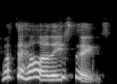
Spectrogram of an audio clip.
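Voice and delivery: high, loud mock bafflement; baffled guest. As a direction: play a foreign guest shocked by crawfish. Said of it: "they're gonna be like".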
